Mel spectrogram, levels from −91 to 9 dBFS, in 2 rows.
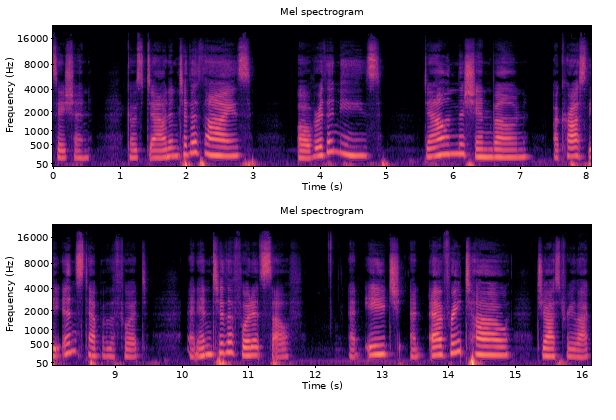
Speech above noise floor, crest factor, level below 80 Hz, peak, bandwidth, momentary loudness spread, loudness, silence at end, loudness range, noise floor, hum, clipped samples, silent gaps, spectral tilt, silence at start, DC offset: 38 dB; 24 dB; -32 dBFS; 0 dBFS; 18 kHz; 15 LU; -24 LUFS; 0.05 s; 4 LU; -61 dBFS; none; under 0.1%; none; -4.5 dB/octave; 0 s; under 0.1%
